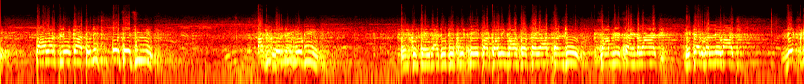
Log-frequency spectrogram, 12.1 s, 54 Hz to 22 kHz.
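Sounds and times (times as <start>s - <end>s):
man commentating: 0.0s - 2.6s, 3.7s - 5.0s, 6.0s - 12.0s
faint hubbub of voices: 0.0s - 12.0s.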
